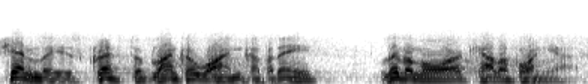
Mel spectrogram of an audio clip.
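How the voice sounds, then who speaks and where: Animated formal male 1940s radio announcer. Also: medium pitch, slightly rough. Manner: formal, theatrical, measured. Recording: muffled vintage radio recording, music behind.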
